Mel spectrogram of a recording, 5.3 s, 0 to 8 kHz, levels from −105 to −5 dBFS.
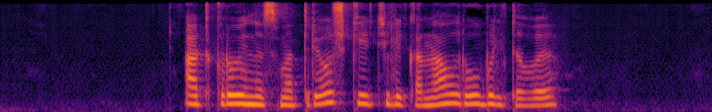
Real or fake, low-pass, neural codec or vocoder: fake; 7.2 kHz; codec, 16 kHz, 2 kbps, FreqCodec, larger model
